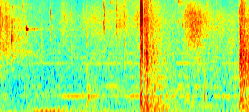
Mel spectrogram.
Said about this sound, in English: He kicks a door open.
